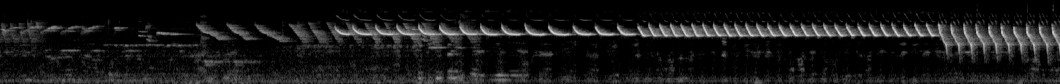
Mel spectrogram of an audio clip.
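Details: Canary in song: soft varied twitters give way to a loud, fast series of repeated rising-falling notes, then an even quicker steady trill and a final lower buzzy roll.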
